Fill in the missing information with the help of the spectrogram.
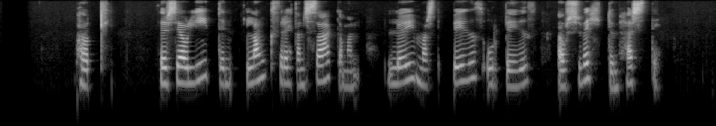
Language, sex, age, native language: Icelandic, female, 40-49, Icelandic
